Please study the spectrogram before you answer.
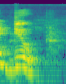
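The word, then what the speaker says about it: due: तो इसको पढ़ेंगे ड्यू। क्या पढ़ेंगे? ड्यू। ठीक है, ड्यू। तो ई को इसको नहीं पढ़ेंगे।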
